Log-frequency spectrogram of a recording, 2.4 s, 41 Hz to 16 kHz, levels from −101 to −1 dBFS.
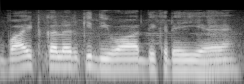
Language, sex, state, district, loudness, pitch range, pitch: Hindi, male, Uttar Pradesh, Shamli, -14 LUFS, 110-130 Hz, 120 Hz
